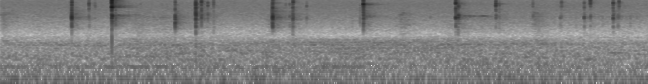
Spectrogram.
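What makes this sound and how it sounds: Fingers click the clasp and fiddle with the links of a small metal wristwatch with a link bracelet, held close. About eleven sharp, bright metallic clicks and taps ring out separately over a quiet, faint hiss, each dying away almost instantly.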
